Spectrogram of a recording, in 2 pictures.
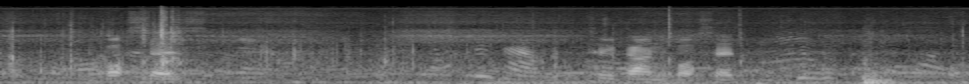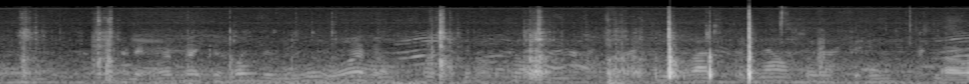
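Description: Plastic cases clack and rattle as hands handle them.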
